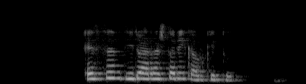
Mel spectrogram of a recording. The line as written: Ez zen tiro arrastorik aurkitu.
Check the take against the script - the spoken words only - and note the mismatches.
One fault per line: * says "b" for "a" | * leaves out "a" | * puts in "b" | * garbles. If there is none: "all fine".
all fine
